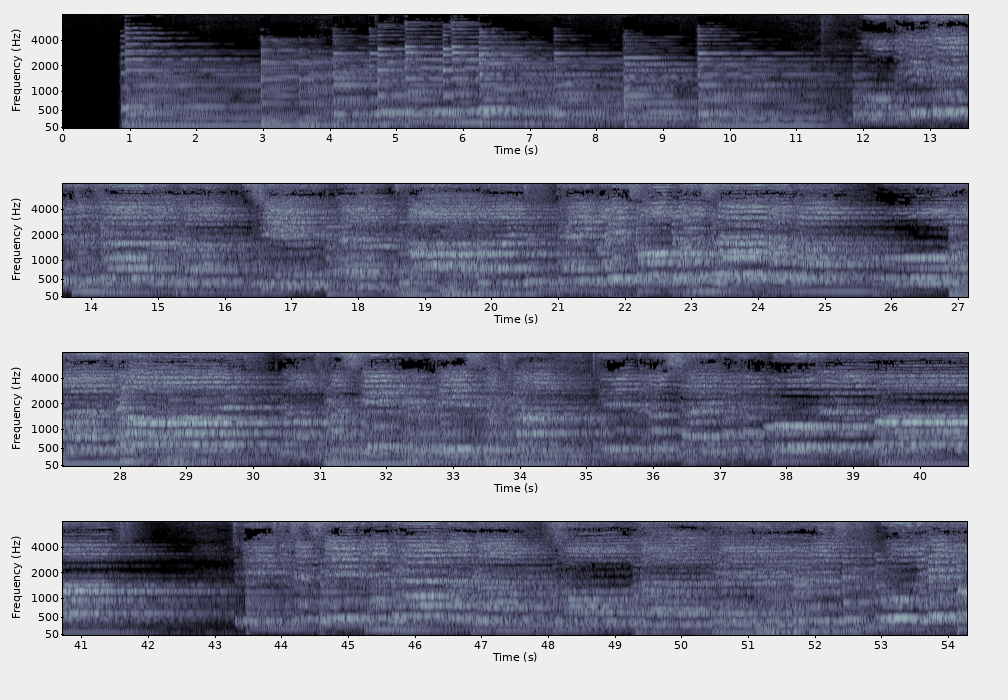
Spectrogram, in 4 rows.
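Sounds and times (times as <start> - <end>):
piano: 0.8 - 54.2
children's choir singing: 11.5 - 54.2.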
